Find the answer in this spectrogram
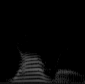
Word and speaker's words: Yahweh: that's related to i am usually it is pronounced yahweh but the ancient israelites it was so sacred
